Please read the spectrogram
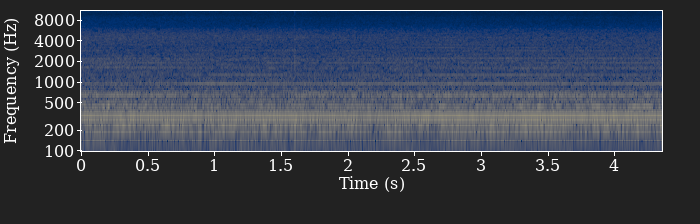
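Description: Steady electrical hum with a few held tones over a soft, even fan-like hiss, from the battery charger running while it charges the pack.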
